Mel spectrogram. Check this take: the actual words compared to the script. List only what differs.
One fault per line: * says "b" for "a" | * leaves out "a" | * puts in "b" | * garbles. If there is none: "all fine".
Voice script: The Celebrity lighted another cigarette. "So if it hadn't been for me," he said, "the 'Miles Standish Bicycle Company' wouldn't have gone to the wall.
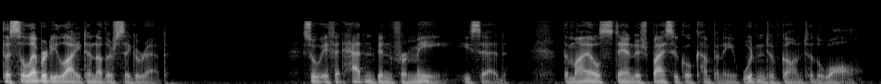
* says "light" for "lighted"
